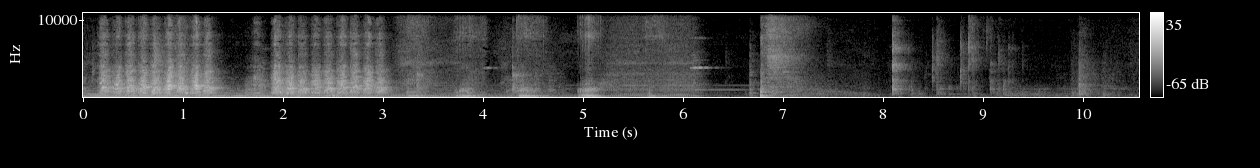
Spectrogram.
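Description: A hand file rasps against the inside of a mokume gane (layered-metal) ring in rapid strokes: two quick runs in the first three seconds, then lighter, sparser strokes. A brief thin whine comes about six seconds in, and scattered small clicks follow near the end.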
